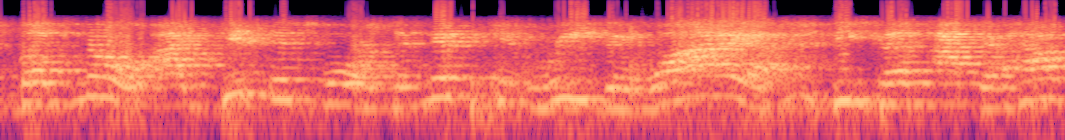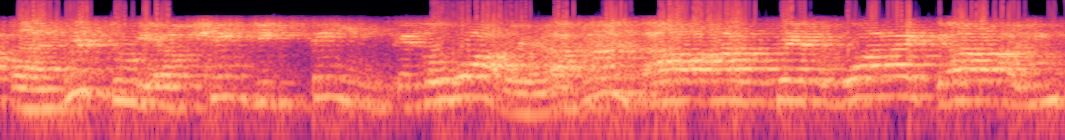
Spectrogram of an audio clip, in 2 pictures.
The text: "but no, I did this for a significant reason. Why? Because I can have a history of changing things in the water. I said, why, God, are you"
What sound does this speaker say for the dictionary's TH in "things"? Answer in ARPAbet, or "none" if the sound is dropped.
TH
